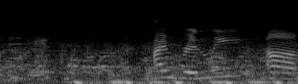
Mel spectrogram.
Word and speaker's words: Brynlee: I'm Brinley. It's spelled Brynlee.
